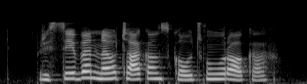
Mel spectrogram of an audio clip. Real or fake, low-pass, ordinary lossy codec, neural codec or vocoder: real; 7.2 kHz; none; none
